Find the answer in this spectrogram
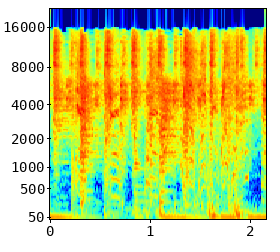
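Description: Old-school hip hop beat with turntable scratching: a vinyl record scratched back and forth in short pitch glides over a drum beat with heavy bass.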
